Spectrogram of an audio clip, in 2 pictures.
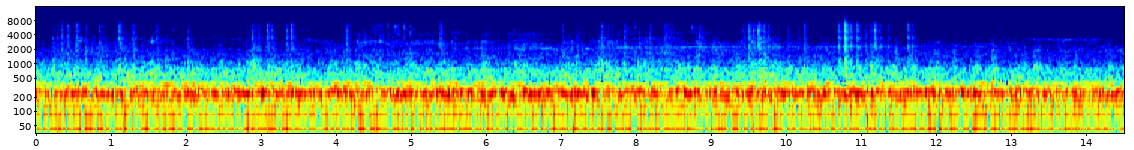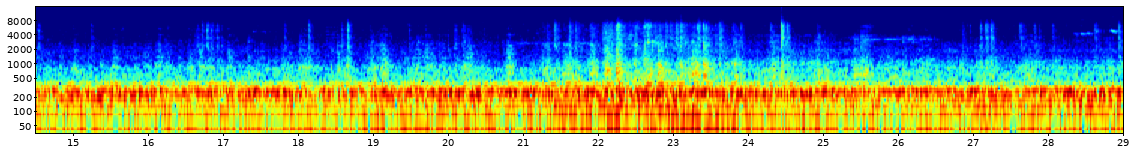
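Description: Auto-rickshaw engine running steadily while underway, a constant drone with scattered clicks and rattles, and a louder stretch of road noise a little past the middle.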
